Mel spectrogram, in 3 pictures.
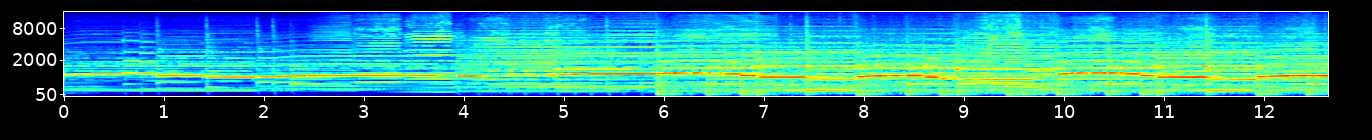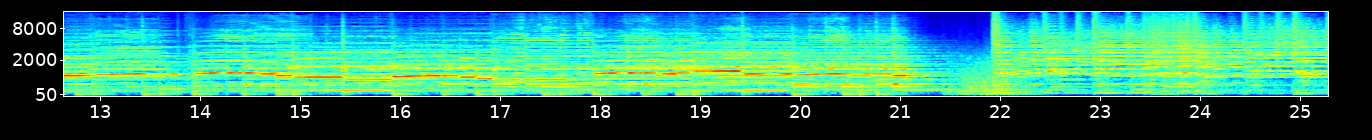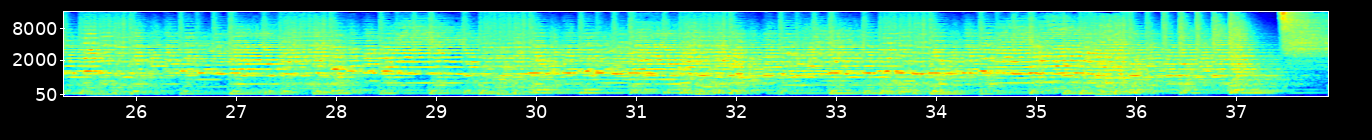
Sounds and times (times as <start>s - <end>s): Music: 0.0s - 37.9s.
